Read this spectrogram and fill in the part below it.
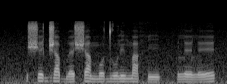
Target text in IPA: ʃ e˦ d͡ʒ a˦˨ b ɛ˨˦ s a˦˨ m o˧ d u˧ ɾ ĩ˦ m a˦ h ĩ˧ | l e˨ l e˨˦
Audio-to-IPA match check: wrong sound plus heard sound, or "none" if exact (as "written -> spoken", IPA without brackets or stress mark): s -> ʃ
